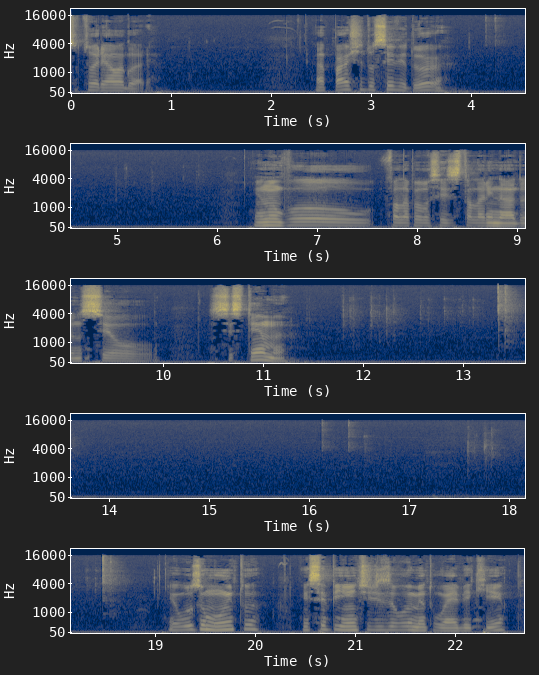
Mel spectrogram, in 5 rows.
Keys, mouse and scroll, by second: 4.1 click, 11.5-12.7 typing, 12.8 Down, 13.6 Return, 16.1 click, 17.3-18.3 typing, 18.5 Return.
